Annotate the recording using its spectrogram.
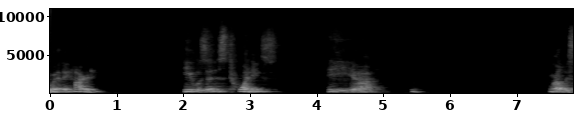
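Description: An elderly woman speaks calmly in short phrases with pauses, heard through an online call.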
